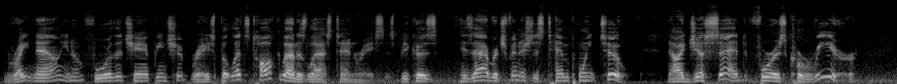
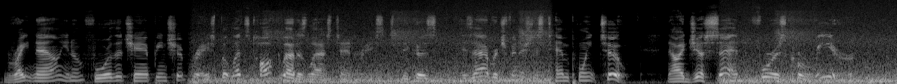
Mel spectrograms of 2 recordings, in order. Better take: first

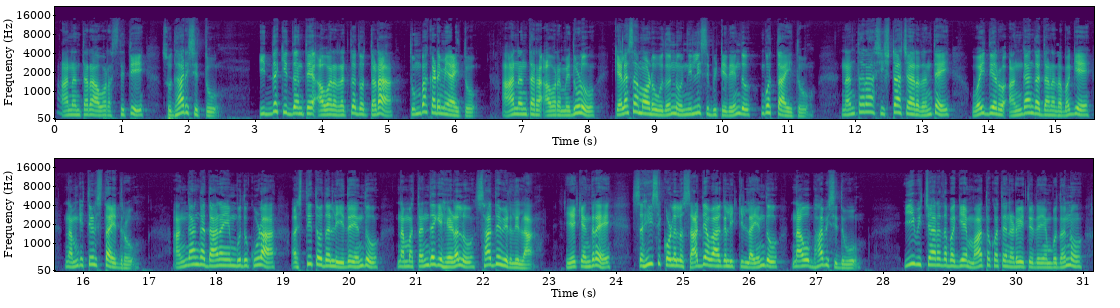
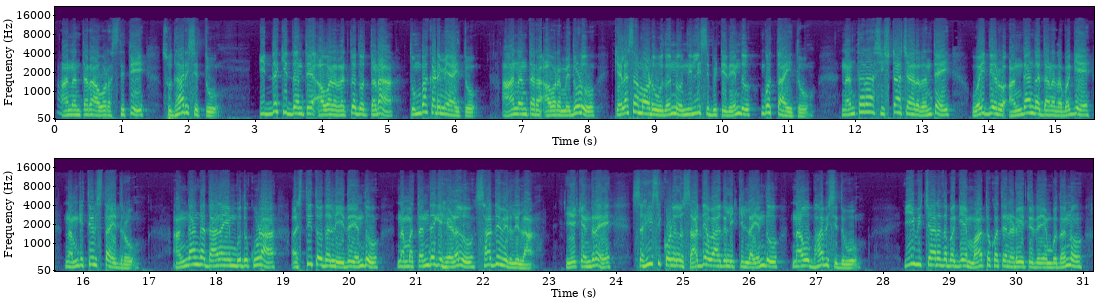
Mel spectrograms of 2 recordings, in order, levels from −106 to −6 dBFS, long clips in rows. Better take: first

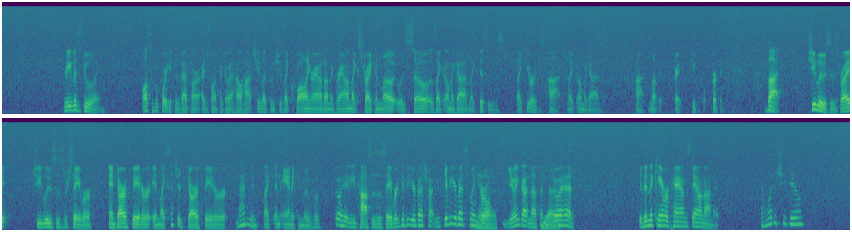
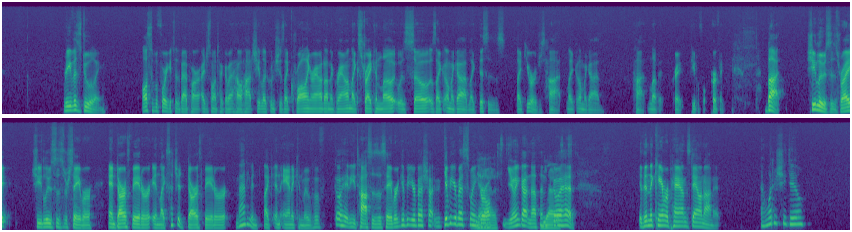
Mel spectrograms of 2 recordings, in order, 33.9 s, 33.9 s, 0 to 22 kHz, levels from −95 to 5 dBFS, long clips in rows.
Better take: second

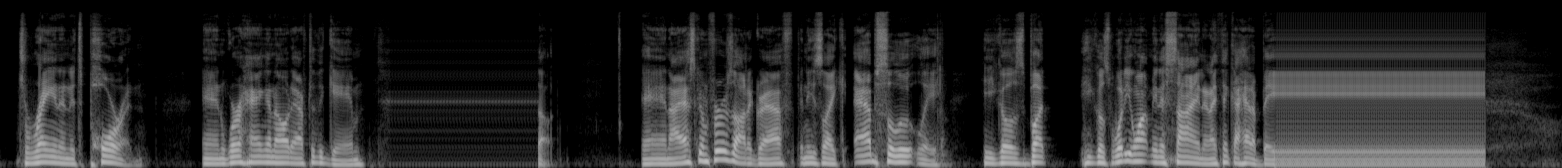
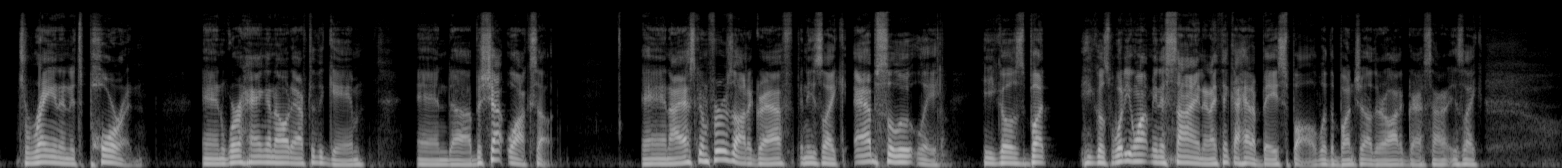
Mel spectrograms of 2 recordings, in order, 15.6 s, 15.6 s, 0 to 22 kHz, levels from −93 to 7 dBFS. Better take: second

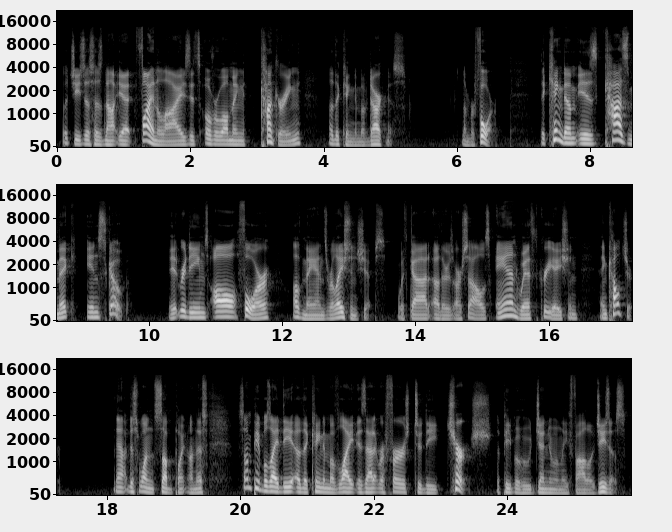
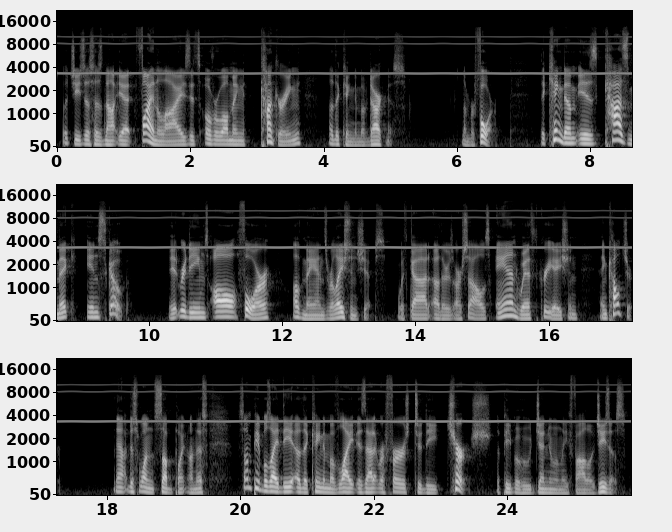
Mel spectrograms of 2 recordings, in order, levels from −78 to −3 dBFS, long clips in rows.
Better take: first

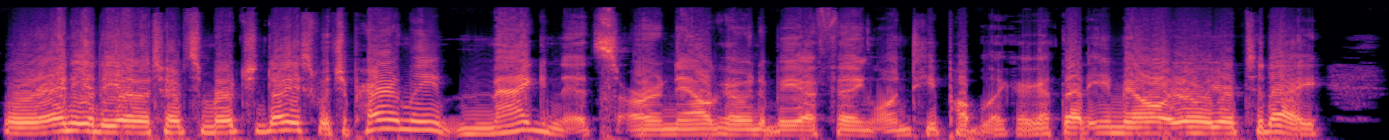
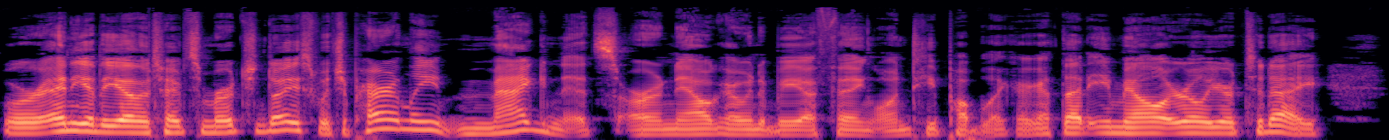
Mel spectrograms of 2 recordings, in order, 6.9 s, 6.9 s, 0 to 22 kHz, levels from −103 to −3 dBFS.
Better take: second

